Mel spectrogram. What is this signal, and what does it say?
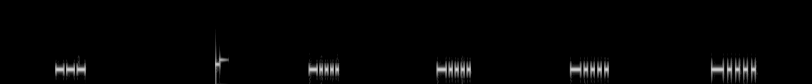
Morse code, heard as a keyed tone, about 40 wpm, spaced as for 8 wpm, 700 Hz. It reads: O 6666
